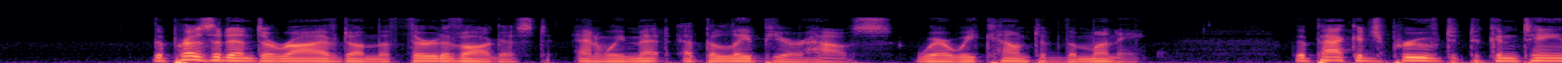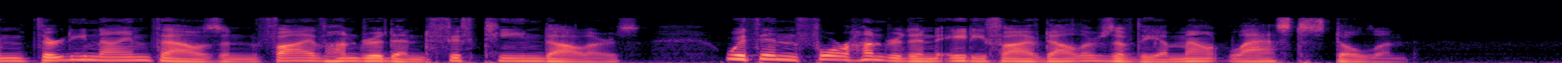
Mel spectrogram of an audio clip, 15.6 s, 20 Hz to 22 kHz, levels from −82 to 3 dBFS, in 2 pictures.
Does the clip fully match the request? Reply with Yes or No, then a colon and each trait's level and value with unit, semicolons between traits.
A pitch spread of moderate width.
Yes: average, 4.2 semitones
